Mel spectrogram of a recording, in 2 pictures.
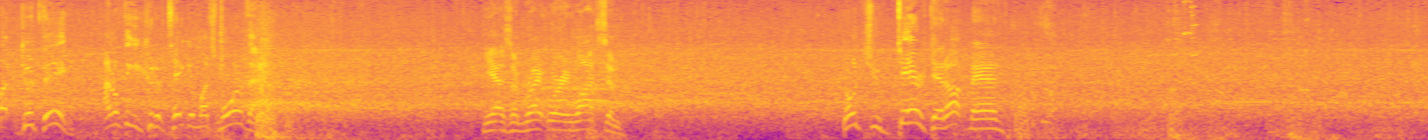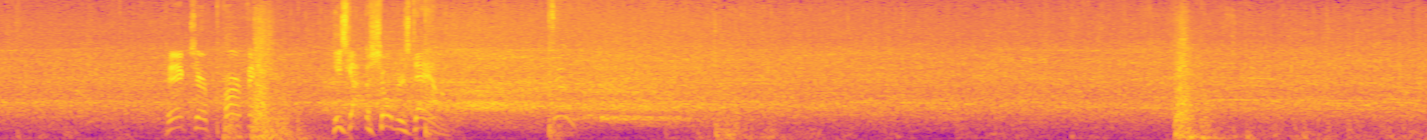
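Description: A large crowd cheers and roars steadily throughout.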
